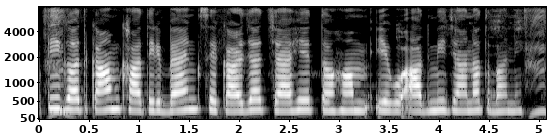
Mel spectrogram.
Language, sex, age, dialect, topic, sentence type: Bhojpuri, female, 18-24, Southern / Standard, banking, statement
